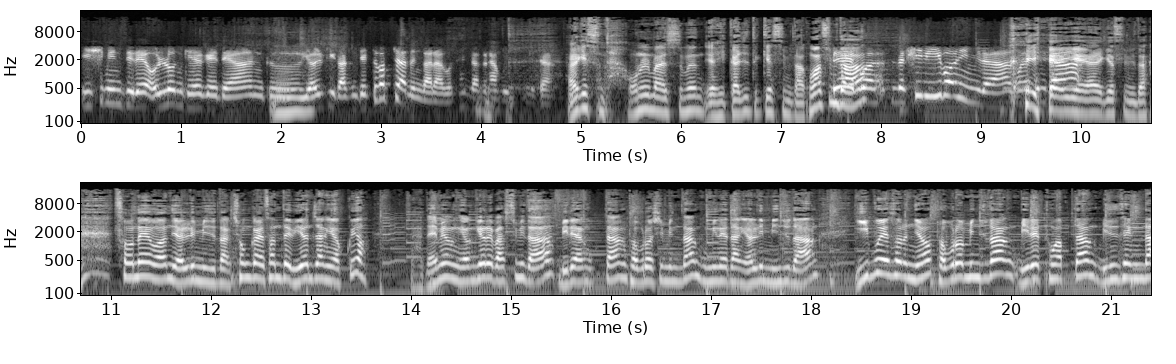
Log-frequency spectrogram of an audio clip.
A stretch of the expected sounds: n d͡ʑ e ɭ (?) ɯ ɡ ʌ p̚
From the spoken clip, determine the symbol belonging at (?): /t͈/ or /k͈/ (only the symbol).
t͈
